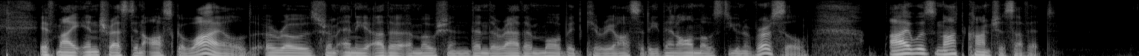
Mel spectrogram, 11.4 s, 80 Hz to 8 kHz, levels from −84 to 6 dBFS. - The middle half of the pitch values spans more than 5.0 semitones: No, narrow, 2.5 semitones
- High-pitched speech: No, very low, 95 Hz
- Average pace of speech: No, slow, 130 wpm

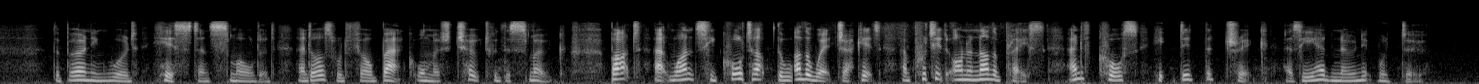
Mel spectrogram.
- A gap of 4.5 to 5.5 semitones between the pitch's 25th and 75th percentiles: Yes, average, 5.0 semitones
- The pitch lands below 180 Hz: No, high, 190 Hz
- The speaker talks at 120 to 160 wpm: No, average, 180 wpm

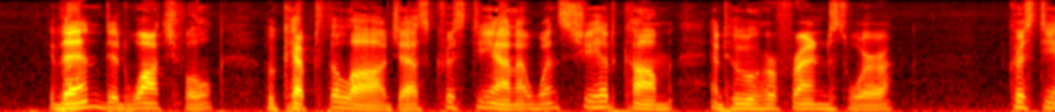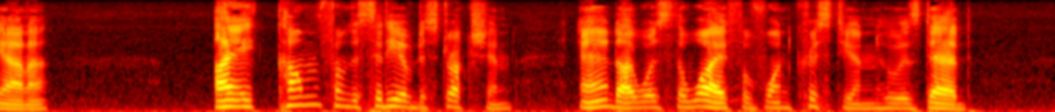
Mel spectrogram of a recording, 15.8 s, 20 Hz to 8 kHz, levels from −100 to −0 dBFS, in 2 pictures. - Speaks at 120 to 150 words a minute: Yes, average, 140 wpm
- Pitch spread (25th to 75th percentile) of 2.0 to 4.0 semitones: No, average, 5.2 semitones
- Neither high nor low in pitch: No, low, 130 Hz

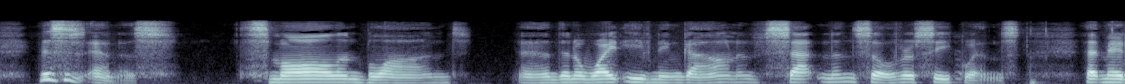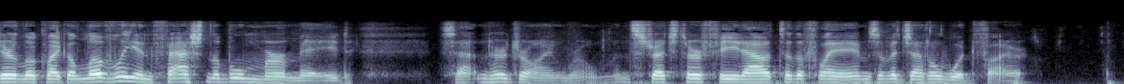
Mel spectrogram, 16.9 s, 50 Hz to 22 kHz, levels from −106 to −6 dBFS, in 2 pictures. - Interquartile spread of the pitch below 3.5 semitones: Yes, narrow, 2.6 semitones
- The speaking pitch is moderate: Yes, medium, 150 Hz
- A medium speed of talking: Yes, average, 155 wpm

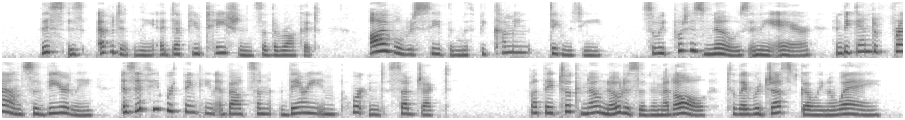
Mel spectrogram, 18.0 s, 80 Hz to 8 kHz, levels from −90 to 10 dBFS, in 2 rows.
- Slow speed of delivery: No, average, 175 wpm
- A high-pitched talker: Yes, high, 235 Hz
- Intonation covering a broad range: Yes, wide, 5.7 semitones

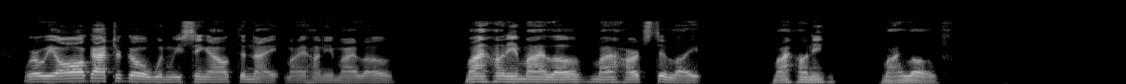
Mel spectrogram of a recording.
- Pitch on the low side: Yes, low, 115 Hz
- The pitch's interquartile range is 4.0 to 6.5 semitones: No, average, 3.5 semitones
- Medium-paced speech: Yes, average, 145 wpm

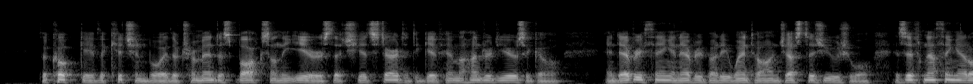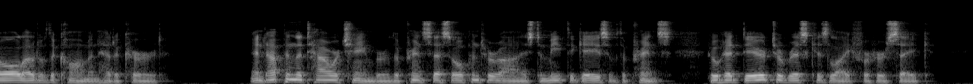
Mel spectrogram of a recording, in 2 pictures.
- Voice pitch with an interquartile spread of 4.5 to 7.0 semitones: No, average, 3.3 semitones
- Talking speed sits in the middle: No, fast, 220 wpm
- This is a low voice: Yes, very low, 90 Hz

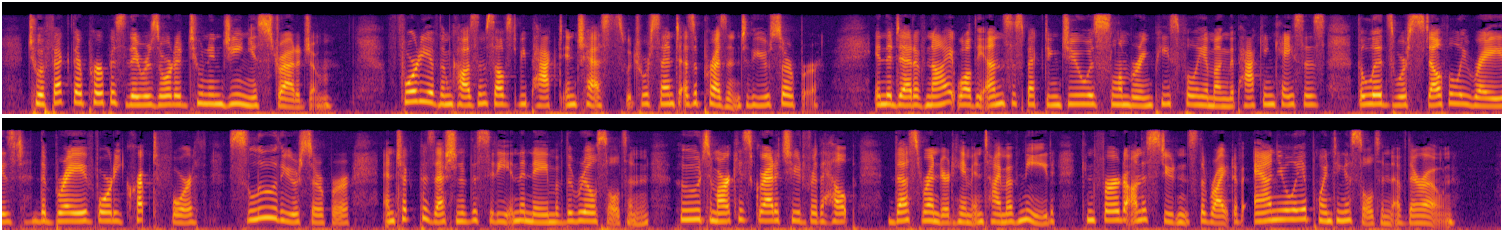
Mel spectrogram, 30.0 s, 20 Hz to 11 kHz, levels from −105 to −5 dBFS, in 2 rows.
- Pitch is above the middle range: Yes, high, 215 Hz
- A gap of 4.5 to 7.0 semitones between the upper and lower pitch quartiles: No, average, 2.7 semitones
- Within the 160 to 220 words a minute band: Yes, average, 200 wpm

